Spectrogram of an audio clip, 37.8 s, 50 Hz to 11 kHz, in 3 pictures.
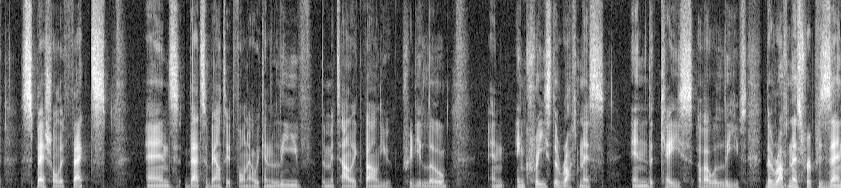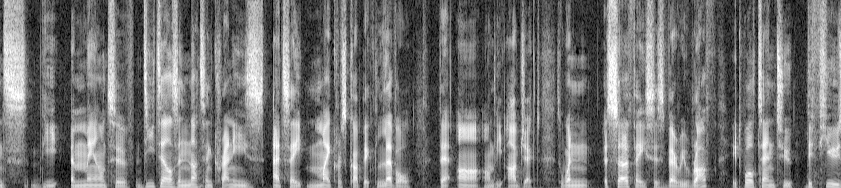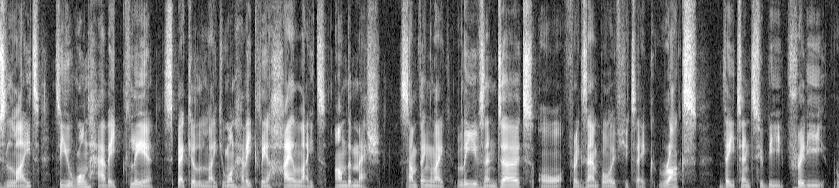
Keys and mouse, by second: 5.9 click, 7.5-11.3 drag, 12.8 middle click, 13.4 ctrl+middle click, 33.6 middle click.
